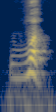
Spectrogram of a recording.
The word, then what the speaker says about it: what: w h a t the letters w h stand for the sound and in this word the letter a stands for the short u sound ah blend with me what now skye write the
